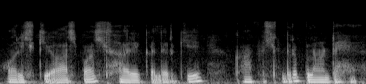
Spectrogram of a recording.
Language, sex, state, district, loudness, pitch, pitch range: Hindi, male, Himachal Pradesh, Shimla, -18 LUFS, 110 Hz, 105-125 Hz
